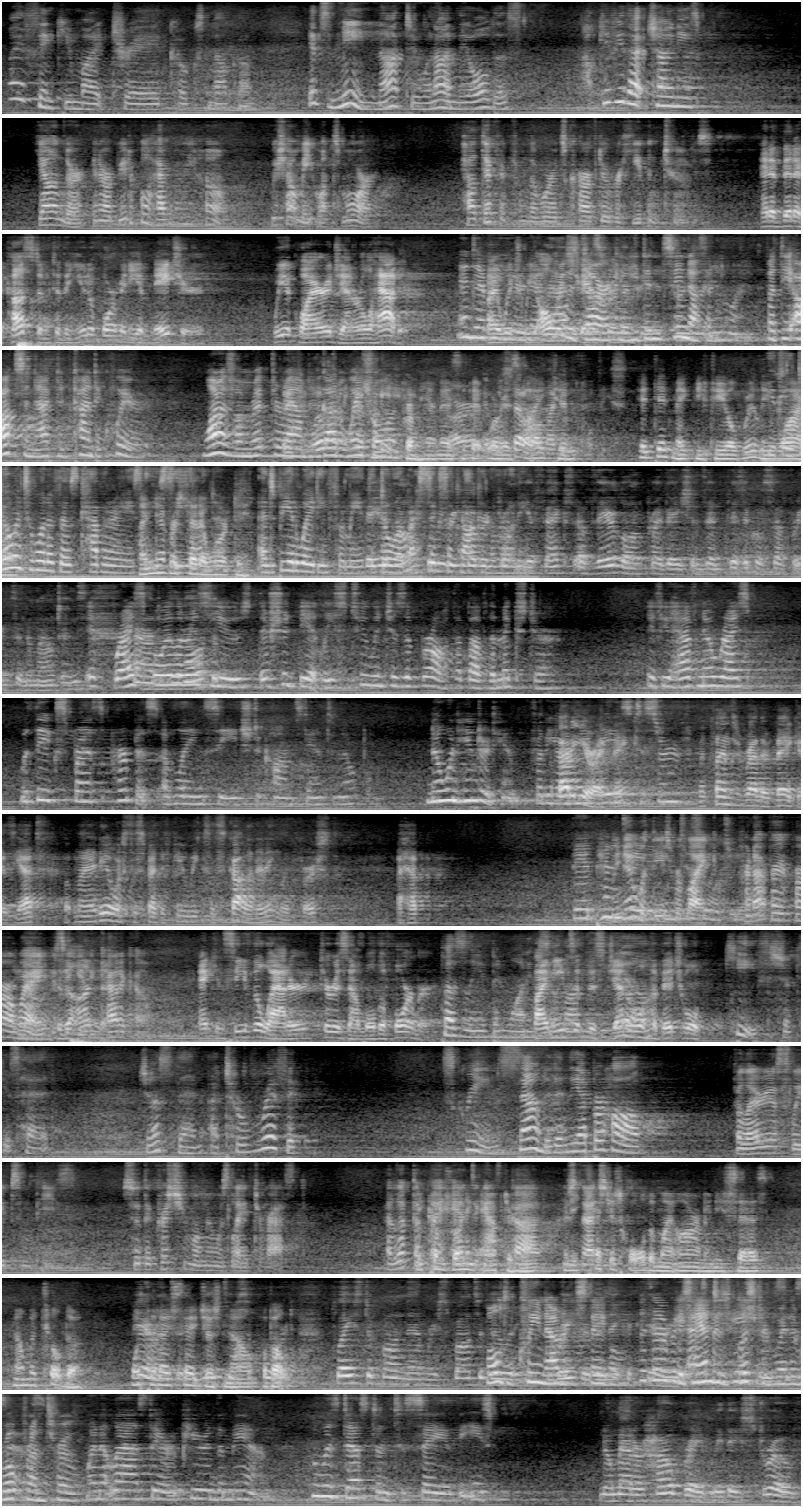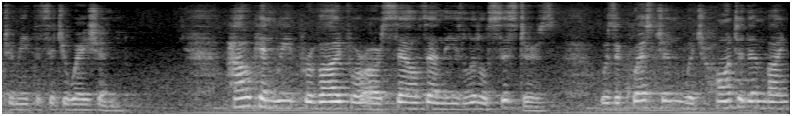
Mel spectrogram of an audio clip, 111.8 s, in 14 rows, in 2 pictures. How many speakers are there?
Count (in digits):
10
